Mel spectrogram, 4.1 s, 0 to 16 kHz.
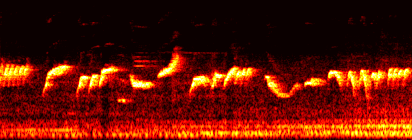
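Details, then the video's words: Tame captive-bred White-rumped shama from Banyumas, Central Java, having gone through two moults, singing loud varied whistled phrases, slurred rising and falling notes in a rapid, nearly unbroken stream. "Murai Batu Gacor Jinak Rawatan 2 Kali Mabung"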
